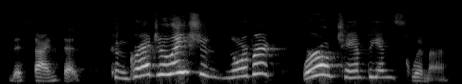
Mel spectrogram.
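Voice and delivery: lively, expressive picture-book narration; story reading for children. A narrator's reading. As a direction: read it to a class of little kids. Reads picture book to pupils.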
